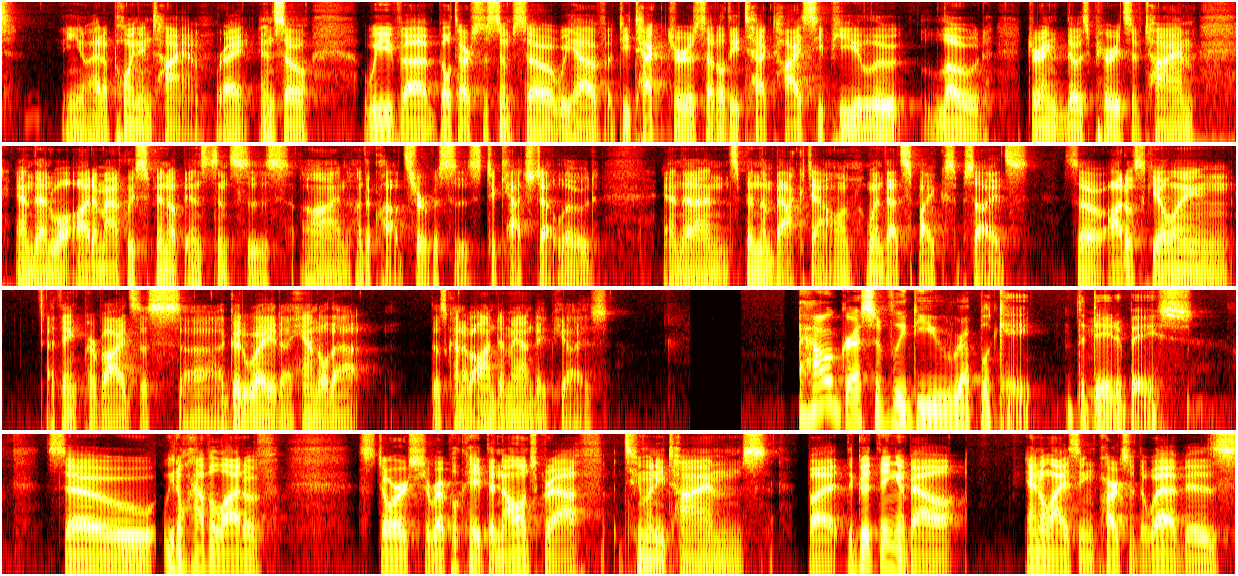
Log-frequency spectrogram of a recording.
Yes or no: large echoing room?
no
